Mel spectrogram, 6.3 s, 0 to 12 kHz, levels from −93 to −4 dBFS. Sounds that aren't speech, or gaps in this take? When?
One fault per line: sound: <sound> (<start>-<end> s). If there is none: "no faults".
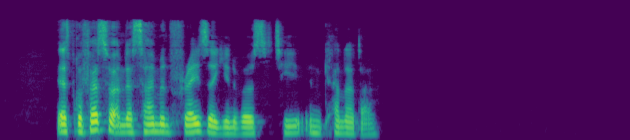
no faults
